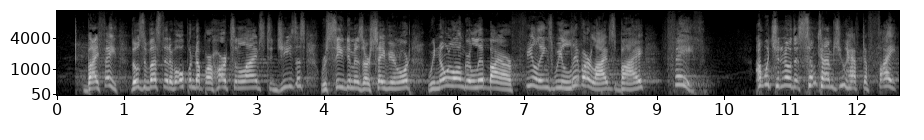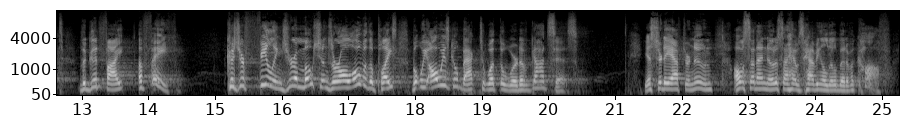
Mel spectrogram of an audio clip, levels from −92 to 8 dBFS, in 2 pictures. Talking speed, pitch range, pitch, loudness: 215 wpm, 190-265 Hz, 225 Hz, -24 LUFS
